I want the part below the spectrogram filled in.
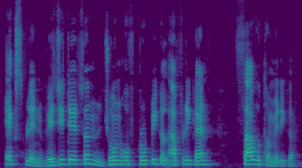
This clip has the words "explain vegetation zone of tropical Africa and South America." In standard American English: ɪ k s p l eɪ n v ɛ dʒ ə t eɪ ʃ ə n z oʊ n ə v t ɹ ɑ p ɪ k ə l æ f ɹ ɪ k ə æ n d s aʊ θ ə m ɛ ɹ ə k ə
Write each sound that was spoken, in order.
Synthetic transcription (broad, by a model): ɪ k s p l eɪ n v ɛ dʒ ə t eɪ s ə n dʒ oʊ n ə f t ɹ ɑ p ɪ k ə l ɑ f ɹ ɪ k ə n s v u t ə m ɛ ɹ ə k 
